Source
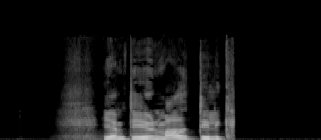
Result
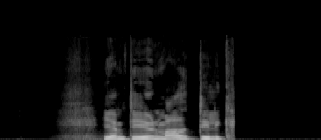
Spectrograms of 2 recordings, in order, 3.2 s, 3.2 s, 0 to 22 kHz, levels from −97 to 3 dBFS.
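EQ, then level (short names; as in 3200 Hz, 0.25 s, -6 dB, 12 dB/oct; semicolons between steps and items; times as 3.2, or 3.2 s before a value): low shelf 410 Hz +8 dB; -6.0 dB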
